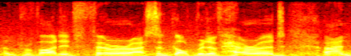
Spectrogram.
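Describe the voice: The text is simply read aloud. Its pitch shifts an ordinary amount.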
